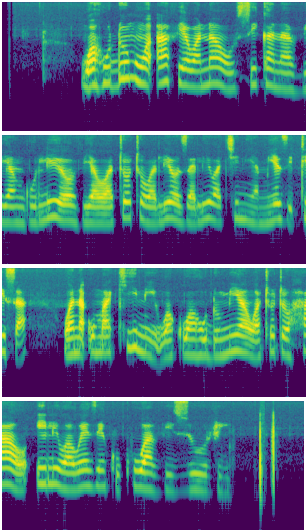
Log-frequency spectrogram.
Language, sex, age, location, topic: Swahili, female, 25-35, Mombasa, health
